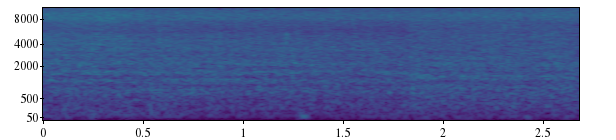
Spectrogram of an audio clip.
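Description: Sea washing up the sand at Shanklin beach on the Isle of Wight, a steady broadband rush of surf and wind with no distinct breaking waves, continuous and even throughout.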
